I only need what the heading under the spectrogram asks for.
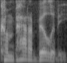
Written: compatibility

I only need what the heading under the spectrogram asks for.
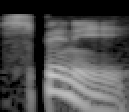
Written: spinney

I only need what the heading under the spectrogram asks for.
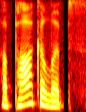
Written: apocalypse

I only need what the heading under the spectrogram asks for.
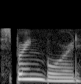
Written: springboard

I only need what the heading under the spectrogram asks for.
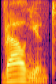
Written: valiant

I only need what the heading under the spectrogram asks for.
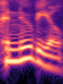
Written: connubial

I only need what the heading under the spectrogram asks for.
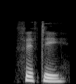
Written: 50

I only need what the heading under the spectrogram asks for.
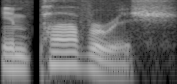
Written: impoverish

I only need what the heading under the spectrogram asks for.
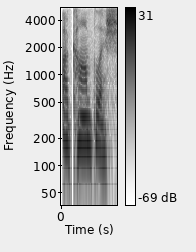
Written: accomplish

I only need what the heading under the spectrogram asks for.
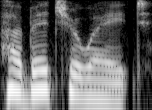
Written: habituate

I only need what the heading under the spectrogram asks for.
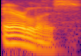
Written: airless

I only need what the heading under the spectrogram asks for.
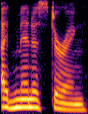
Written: administering

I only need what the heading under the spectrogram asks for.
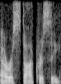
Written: aristocracy

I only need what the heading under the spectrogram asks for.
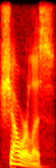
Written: showerless

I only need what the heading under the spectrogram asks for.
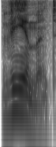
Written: vehement

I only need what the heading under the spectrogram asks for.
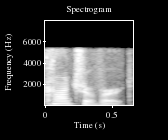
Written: controvert

